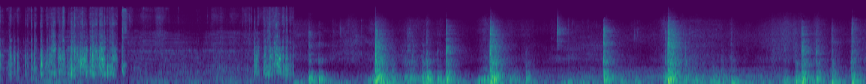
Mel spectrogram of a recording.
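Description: Hand plane scraping and rasping along a hardwood strip set flush against stone. A long stroke and a shorter one come first, then a run of short, sharp strokes about one a second. The blade is cutting poorly, which the owner puts down to it not being sharp enough.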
